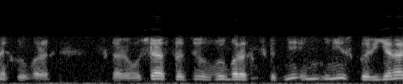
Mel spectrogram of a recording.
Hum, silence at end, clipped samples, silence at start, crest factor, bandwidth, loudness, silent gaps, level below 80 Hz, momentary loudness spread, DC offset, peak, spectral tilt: none; 0 s; under 0.1%; 0 s; 20 dB; 16.5 kHz; -28 LUFS; none; -56 dBFS; 12 LU; under 0.1%; -8 dBFS; -4 dB/octave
